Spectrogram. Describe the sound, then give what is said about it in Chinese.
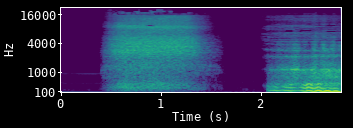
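A performer voices a dog-like character taking a long, deep sniffing breath to smell a steamed bun. A steady breathy hiss is followed, after a pause, by a wavering voiced exhale. “尼才用力做了个深呼吸”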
